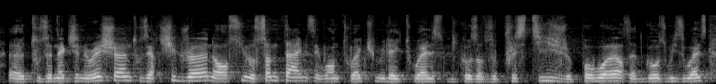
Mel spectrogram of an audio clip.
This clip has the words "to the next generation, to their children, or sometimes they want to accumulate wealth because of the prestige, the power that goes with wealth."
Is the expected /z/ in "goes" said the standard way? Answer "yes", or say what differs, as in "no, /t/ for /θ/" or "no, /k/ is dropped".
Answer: yes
